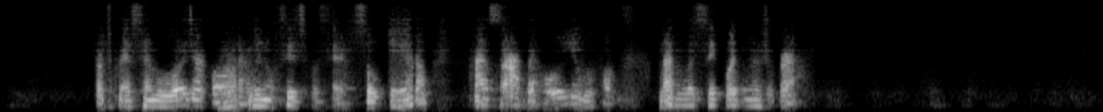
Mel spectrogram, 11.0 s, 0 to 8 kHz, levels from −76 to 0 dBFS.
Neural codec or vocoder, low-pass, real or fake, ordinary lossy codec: codec, 44.1 kHz, 0.9 kbps, DAC; 7.2 kHz; fake; none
